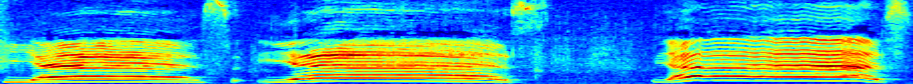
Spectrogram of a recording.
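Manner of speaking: rising triumphant yeses; cheering. Real, not acted. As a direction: celebrate the twist. Cheering plot turn.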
